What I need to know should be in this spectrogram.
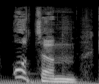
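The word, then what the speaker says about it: ATUM: Resulta que el más reciente trabajo de estudio de Smashing Pumpkins es una obra conceptual llamada Autumn, que se pronuncia como decir otoño en inglés, pero se escribe A-T-U-M y está dividida en tres partes o, mejor dicho, tres actos.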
